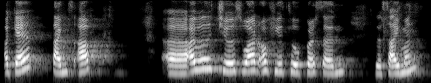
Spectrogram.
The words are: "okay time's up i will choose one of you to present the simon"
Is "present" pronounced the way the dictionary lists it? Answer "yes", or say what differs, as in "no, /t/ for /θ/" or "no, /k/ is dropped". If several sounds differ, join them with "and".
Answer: no, /ɹ/ is dropped and /s/ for /z/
